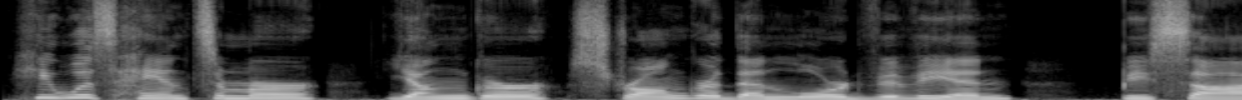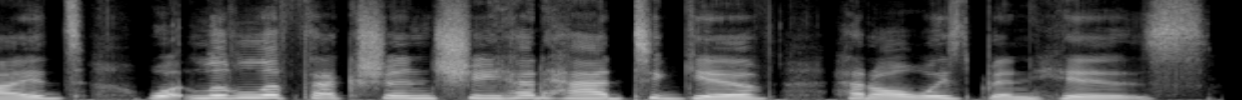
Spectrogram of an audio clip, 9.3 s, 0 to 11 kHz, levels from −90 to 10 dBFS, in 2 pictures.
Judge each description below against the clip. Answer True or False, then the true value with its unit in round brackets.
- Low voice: False (230 Hz)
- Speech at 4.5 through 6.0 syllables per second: False (4.1 syllables/s)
